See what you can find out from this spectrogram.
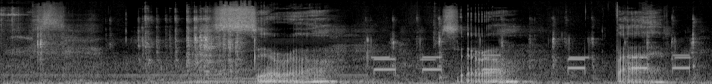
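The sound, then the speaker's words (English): A quick run of short, evenly spaced telephone keypad tones beeps out as a number is dialed to make a phone call, sounding clear over a voice and some background clatter. “I gotta make this important phone call, right?”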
